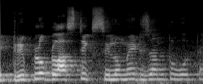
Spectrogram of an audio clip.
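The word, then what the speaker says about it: coelomate: भाई मेरे इसको कॉलेमेट नहीं पढ़ेंगे, सिलोमेट पढ़ेंगे, क्योंकि यहाँ पे आपका जो प्रोनाउंसिएशन है या फिर जो मीनिंग लिखा हुआ है वो क्या है सर, गलत है। तो आप थोड़ा सा यहाँ पे मैनेज करेंगे, इसको आप सिलोमेट पढ़ेंगे तो तीसरा ऑप्शन भी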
